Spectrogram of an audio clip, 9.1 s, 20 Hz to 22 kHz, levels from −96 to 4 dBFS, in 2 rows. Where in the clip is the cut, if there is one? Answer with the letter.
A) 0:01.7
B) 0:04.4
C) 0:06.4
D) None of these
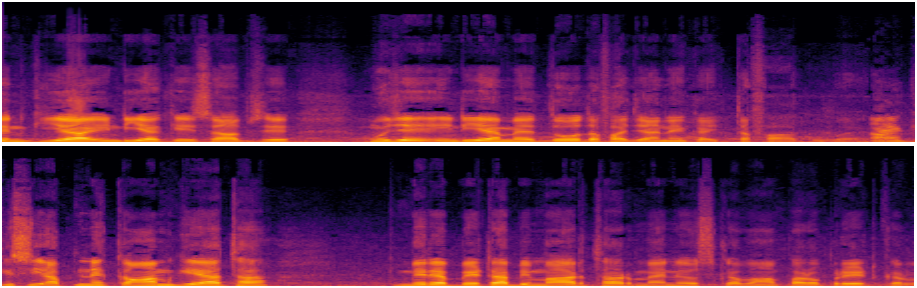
B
